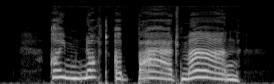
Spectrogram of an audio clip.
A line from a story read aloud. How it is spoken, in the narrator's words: the Mad Hatter cried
